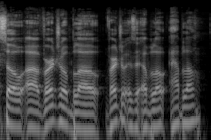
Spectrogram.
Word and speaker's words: Abloh: So, Virgil is it Abloh? How do you say his last name? Abloh.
